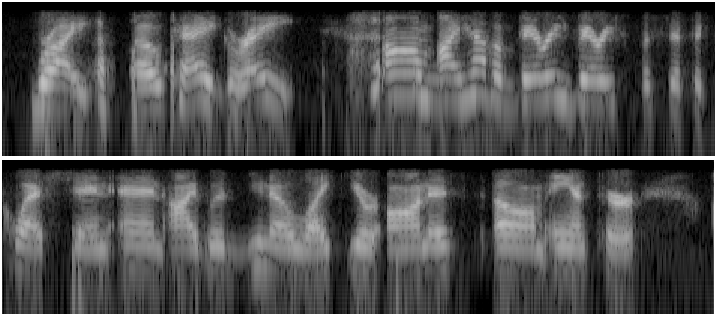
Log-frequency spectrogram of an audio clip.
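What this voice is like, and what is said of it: Philadelphia accent. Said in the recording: “I love your accent ... I know the accent very well.”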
